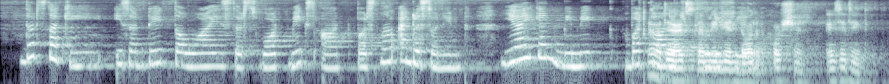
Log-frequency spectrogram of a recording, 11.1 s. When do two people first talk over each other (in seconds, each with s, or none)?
8.1 s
